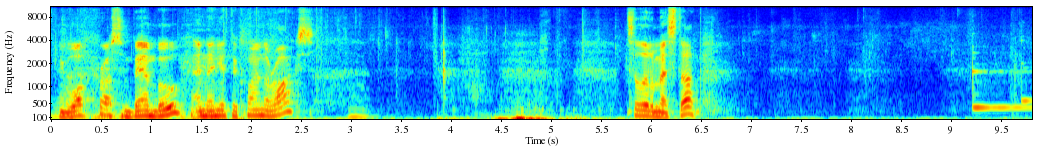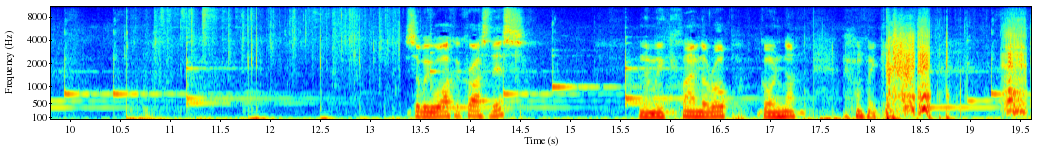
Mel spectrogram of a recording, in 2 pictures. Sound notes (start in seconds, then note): 6.5 breathing heavily; 9.2 light music; 18.2 squeaking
